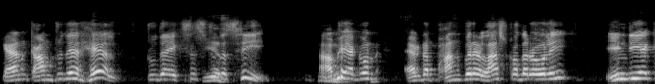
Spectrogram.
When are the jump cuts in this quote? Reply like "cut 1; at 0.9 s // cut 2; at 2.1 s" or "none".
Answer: none

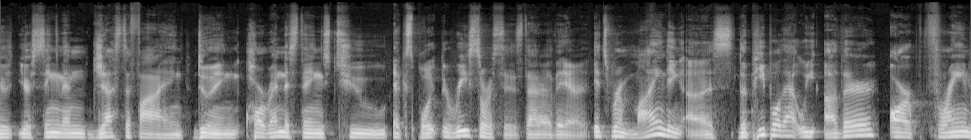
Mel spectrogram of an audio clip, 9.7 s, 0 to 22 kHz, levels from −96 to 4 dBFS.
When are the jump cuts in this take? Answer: cut 1; at 0.9 s // cut 2; at 2.1 s // cut 3; at 3.9 s // cut 4; at 5.9 s // cut 5; at 7.3 s

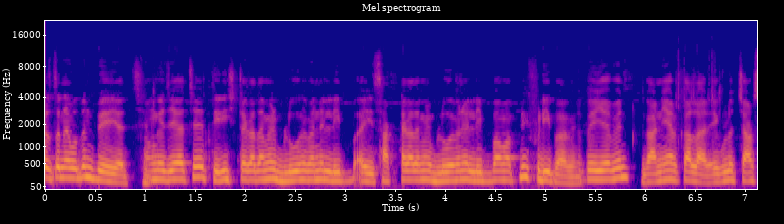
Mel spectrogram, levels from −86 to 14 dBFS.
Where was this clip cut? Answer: cut 1; at 1.0 s // cut 2; at 5.4 s

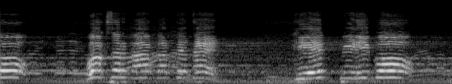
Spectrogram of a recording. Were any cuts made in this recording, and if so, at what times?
none

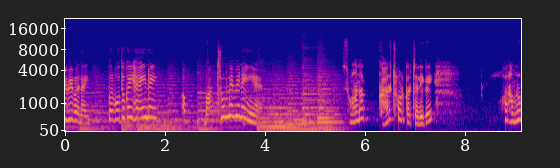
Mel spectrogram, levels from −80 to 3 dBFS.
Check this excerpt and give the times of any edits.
cut 1; at 5.5 s

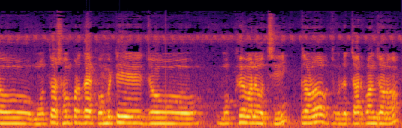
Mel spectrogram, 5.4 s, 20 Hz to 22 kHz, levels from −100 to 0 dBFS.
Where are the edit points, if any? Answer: cut 1; at 4.0 s

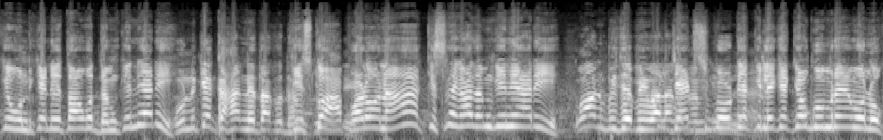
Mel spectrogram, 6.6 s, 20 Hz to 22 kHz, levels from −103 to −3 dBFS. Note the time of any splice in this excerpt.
none

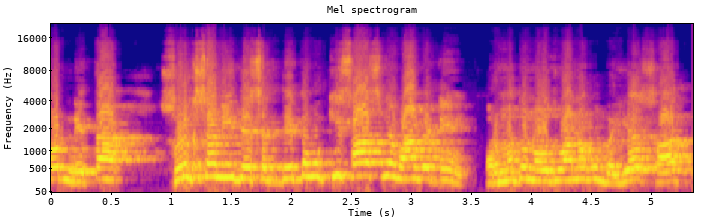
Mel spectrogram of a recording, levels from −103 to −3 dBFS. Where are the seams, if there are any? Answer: cut 1; at 3.5 s

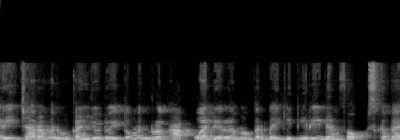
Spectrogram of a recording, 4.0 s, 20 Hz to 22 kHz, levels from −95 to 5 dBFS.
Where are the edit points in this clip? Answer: none

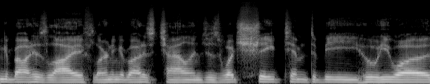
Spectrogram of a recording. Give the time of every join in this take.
none

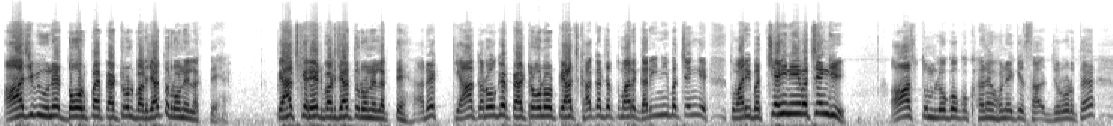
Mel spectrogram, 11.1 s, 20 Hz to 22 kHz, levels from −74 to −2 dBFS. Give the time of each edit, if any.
none

